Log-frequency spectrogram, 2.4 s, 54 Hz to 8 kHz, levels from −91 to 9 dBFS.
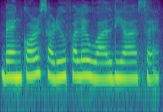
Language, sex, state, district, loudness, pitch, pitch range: Assamese, female, Assam, Kamrup Metropolitan, -11 LUFS, 260 Hz, 250-275 Hz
